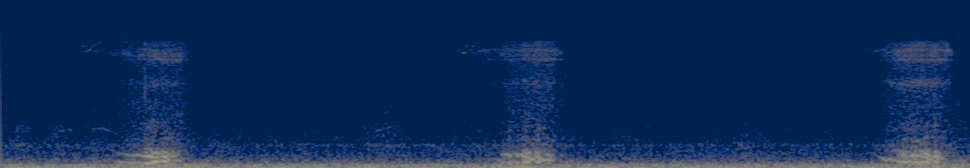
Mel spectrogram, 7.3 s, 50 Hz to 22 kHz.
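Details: Soft, regular snoring breaths about three seconds apart, roughly 20 per minute, over low room hum: a sleeping cat snoring.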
